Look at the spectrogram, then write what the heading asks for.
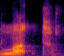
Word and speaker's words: looked: ED ở trong này các bạn sẽ đọc là looked, đúng không các bạn? Đúng không? Ok, nhưng mà các bạn có hiểu tại sao không? Đúng rồi, cái chữ asked chúng ta cũng đọc âm t, và những cái chữ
